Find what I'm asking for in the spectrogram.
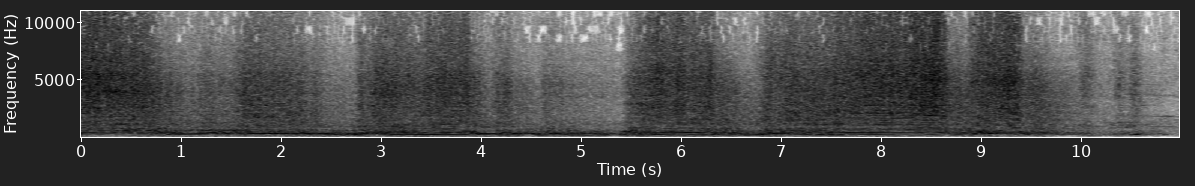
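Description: The Zombie monster truck's engine roars and revs continuously through a timed racing run in an indoor arena, loud and close with repeated throttle swells and pitch sweeps, an arena crowd and announcer noise blended underneath.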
